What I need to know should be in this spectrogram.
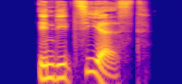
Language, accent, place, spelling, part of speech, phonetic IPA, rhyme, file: German, Germany, Berlin, indizierst, verb, [ɪndiˈt͡siːɐ̯st], -iːɐ̯st, De-indizierst.ogg
- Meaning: second-person singular present of indizieren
